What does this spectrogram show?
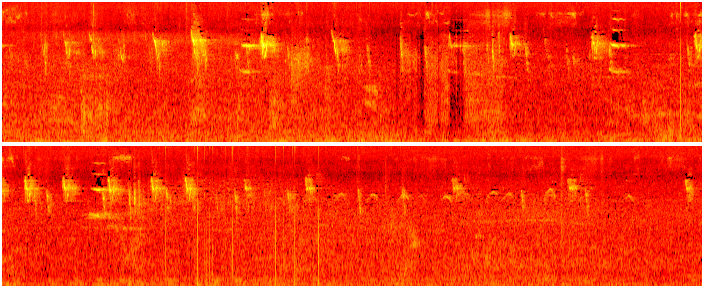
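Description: Small birds chirping, short high chirps coming over and over in clusters, over a steady low background noise.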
